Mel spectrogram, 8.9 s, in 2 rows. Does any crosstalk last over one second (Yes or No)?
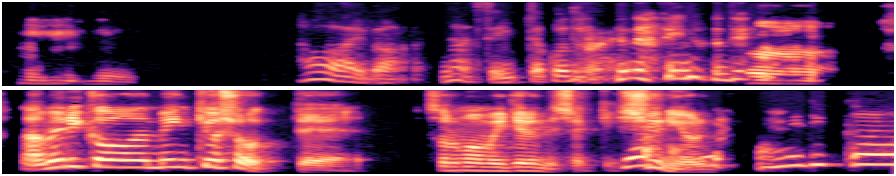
No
